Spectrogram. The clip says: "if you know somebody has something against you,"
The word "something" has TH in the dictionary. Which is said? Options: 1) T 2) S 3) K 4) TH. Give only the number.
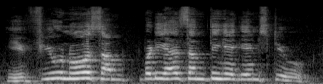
1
